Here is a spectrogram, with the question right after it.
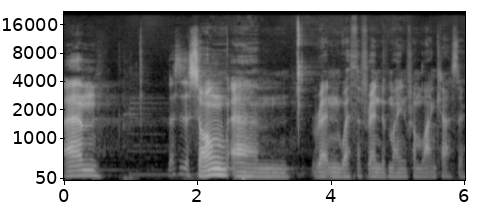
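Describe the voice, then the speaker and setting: In a Scottish accent, a man speaks at a fairly low pitch and a very slow pace, with long, frequent pauses and big swings in loudness. Music plays in the background, and room echo is audible. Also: ordinary pitch variation. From Scotland, west coast (Argyll). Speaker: singer-songwriter. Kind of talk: on-stage song introduction. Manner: halting, filler-heavy.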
